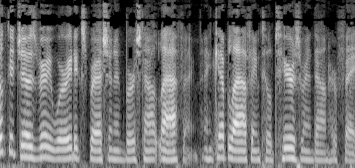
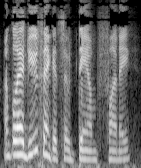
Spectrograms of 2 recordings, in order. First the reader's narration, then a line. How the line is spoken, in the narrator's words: snapped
